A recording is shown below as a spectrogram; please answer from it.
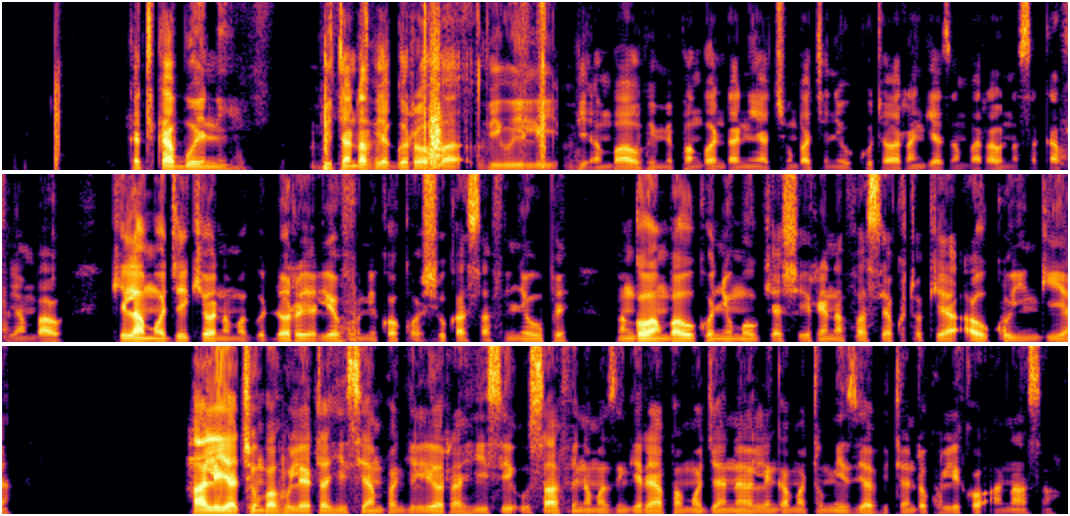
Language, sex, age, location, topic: Swahili, male, 18-24, Nairobi, education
